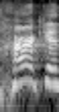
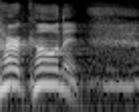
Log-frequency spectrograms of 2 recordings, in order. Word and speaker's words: Harkonnen: couple of years ago it's Harkin and it's not her comment but so you know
